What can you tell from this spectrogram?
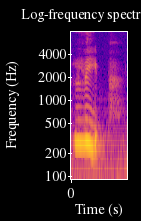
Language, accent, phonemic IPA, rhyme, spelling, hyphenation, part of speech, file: English, General American, /ˈliːp/, -iːp, leap, leap, verb / noun / adjective, En-us-leap.ogg
- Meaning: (verb) 1. To jump 2. To pass over by a leap or jump 3. To copulate with (a female beast) 4. To copulate with (a human) 5. To cause to leap; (noun) The act of leaping or jumping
